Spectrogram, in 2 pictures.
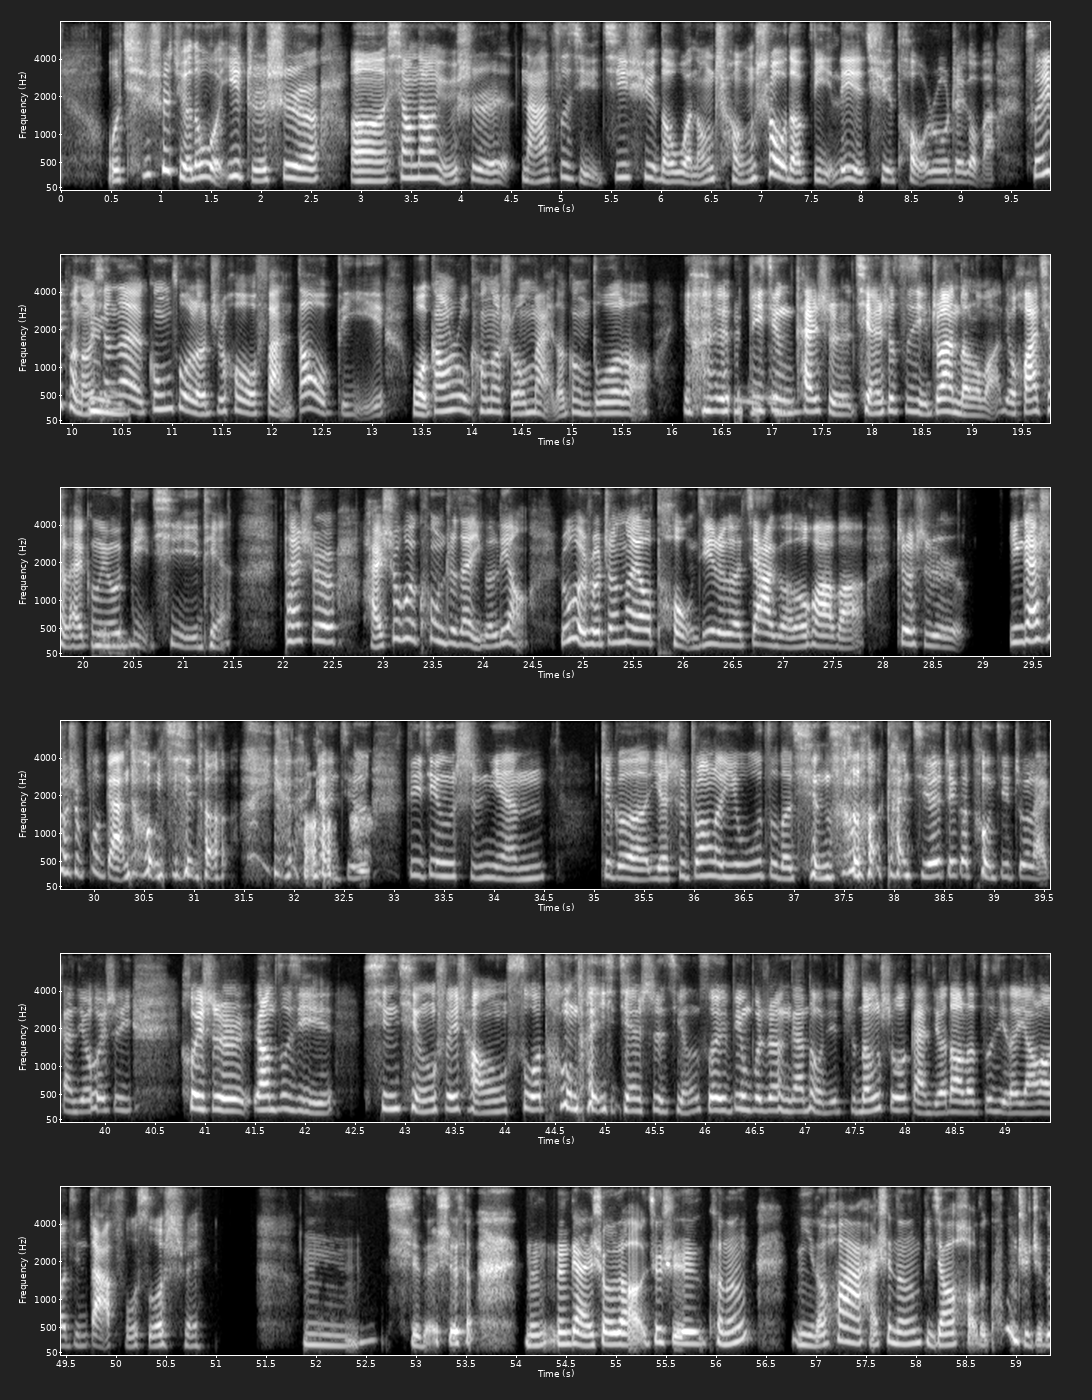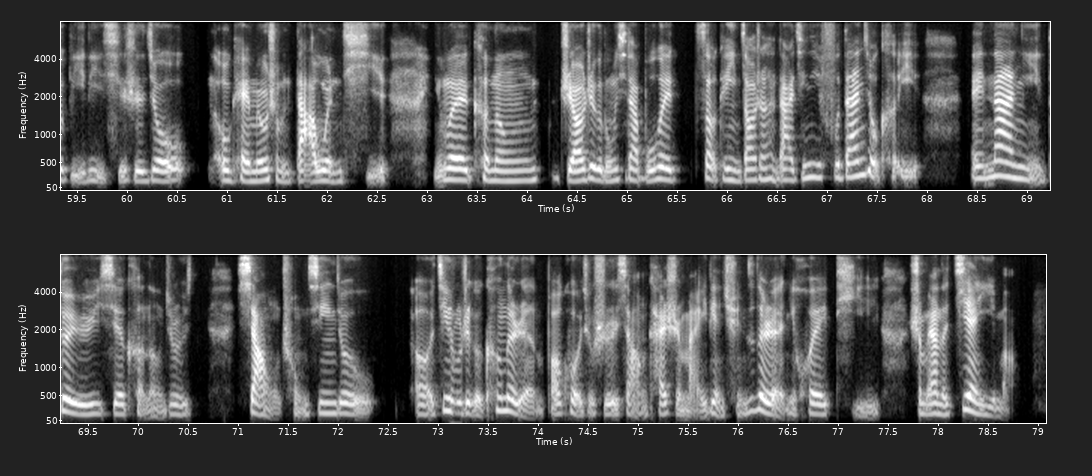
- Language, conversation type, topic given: Chinese, podcast, 你是怎么开始这个爱好的？
- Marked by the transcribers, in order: laughing while speaking: "因为毕竟"; laughing while speaking: "一点"; laughing while speaking: "不敢统计的，因为感觉"; laugh; laughing while speaking: "裙子了。感觉这个统计出来感觉会是"; laughing while speaking: "缩痛的一件事情，所以并不是很敢统计"; laughing while speaking: "缩水"; other background noise; laughing while speaking: "是的"; laugh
